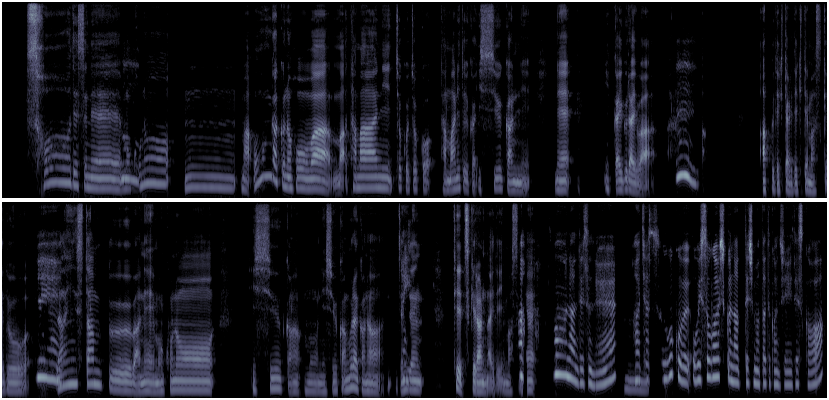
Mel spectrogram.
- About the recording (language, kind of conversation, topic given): Japanese, advice, 創作に使う時間を確保できずに悩んでいる
- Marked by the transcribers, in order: none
